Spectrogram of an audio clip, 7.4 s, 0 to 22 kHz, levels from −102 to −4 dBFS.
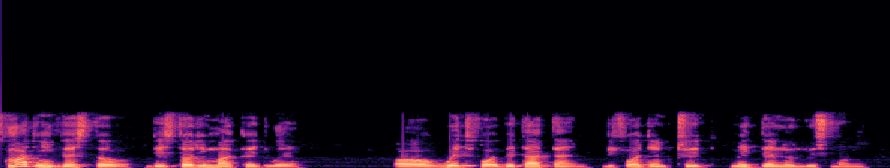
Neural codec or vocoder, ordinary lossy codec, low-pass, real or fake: none; none; 7.2 kHz; real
